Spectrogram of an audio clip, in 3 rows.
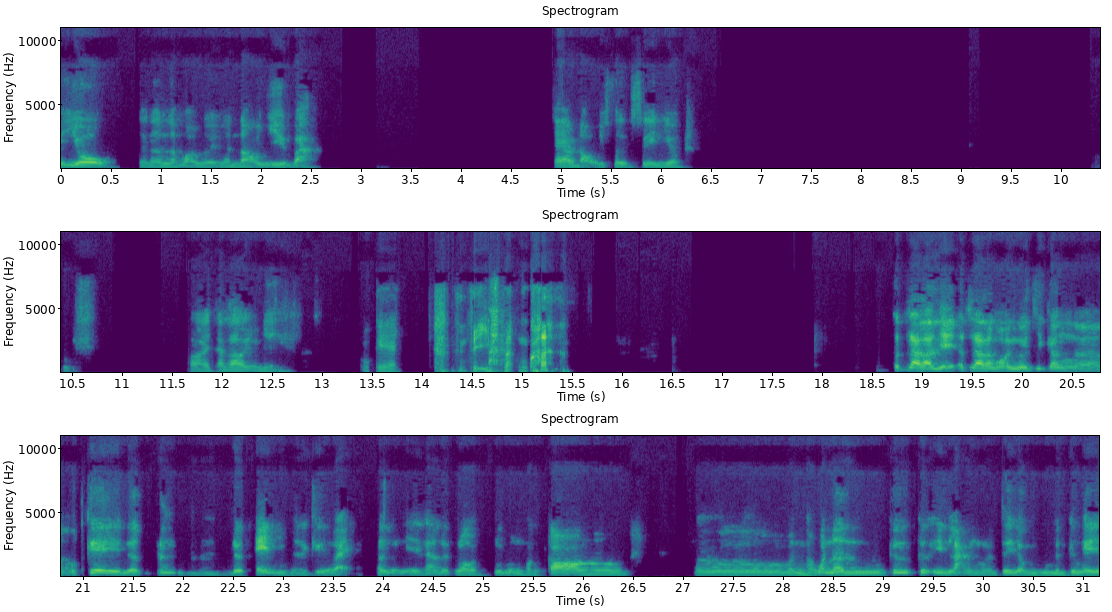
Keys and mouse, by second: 7.1 click, 8.8 ctrl+c, 23.9 click, 27.7 click.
